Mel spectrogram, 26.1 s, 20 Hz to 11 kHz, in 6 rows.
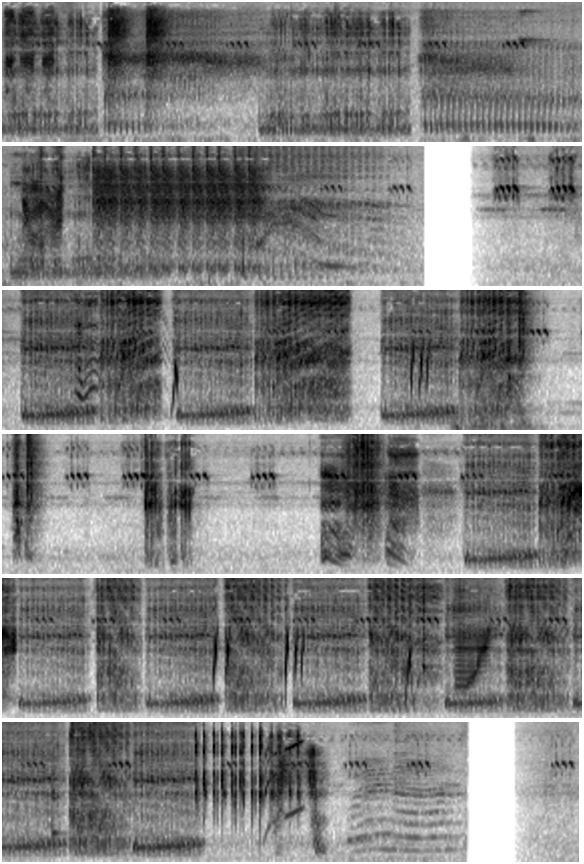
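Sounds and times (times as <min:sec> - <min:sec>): cartoon snoring: 0:00.0 - 0:07.3, 0:08.8 - 0:12.8, 0:15.4 - 0:23.3.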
